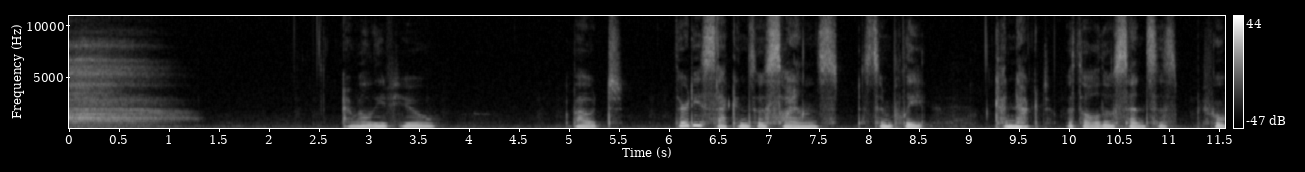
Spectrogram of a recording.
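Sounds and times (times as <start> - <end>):
slow deep breath in and out: 0.0 - 1.4
speech: 2.8 - 3.8, 5.0 - 8.6, 9.2 - 11.5.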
